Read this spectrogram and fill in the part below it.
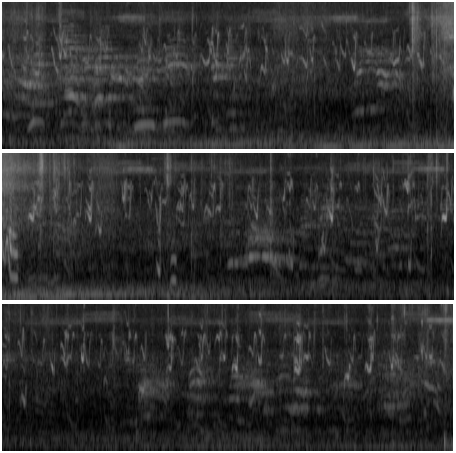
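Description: Adult quail peck at dry ground with soft scratchy taps.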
